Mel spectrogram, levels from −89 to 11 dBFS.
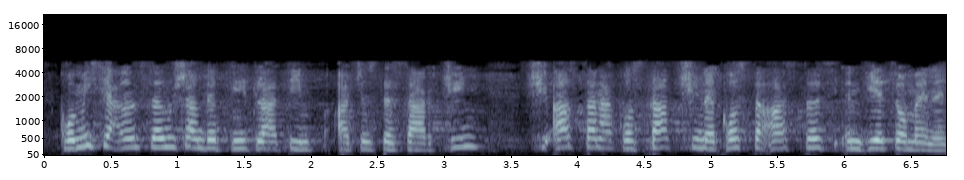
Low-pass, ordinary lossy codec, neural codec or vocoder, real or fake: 5.4 kHz; AAC, 32 kbps; vocoder, 44.1 kHz, 128 mel bands, Pupu-Vocoder; fake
